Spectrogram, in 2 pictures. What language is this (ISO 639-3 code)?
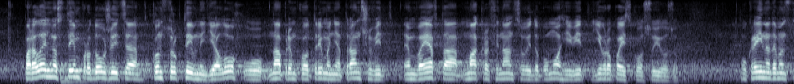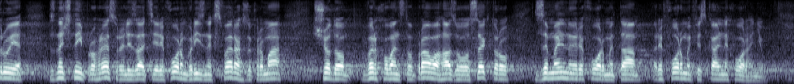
ukr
